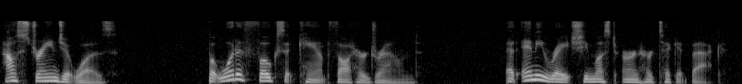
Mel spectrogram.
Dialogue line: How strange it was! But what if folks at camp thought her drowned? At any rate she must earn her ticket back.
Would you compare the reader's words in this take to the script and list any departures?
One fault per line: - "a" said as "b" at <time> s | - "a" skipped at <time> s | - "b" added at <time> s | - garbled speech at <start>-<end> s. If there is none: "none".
none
